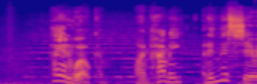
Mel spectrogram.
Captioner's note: voiceover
